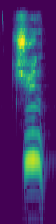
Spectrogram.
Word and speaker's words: 军: Pronounced as jun.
